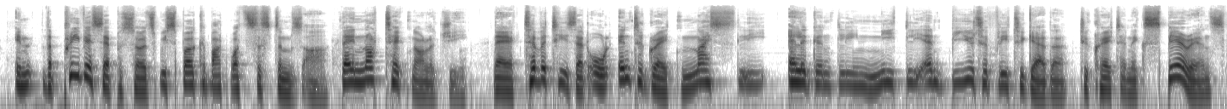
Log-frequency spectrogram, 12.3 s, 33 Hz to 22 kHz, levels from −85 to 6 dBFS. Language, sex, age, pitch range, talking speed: English, male, 50-69, 95-150 Hz, 135 wpm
